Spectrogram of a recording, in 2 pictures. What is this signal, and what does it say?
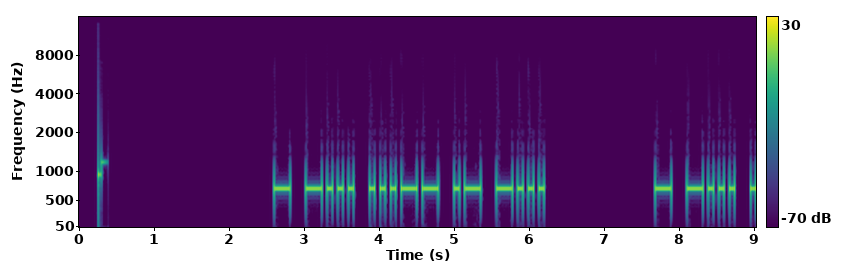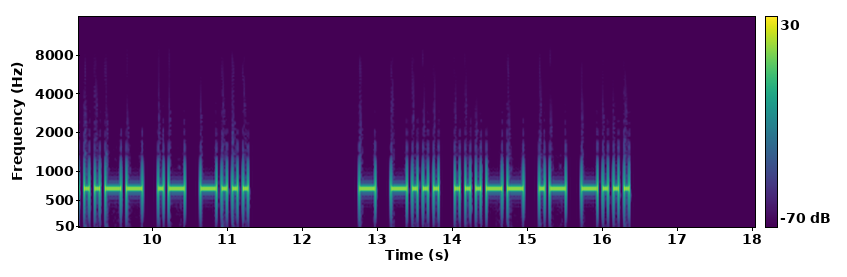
Morse code, heard as a keyed tone, about 17 wpm, 700 Hz. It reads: TB3AB TB3AB TB3AB
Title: DXCC-100 Call Signs - 5 Characters - Repeated 3x - 17wpm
